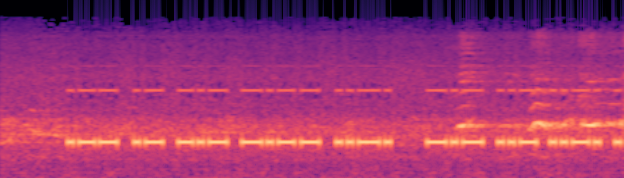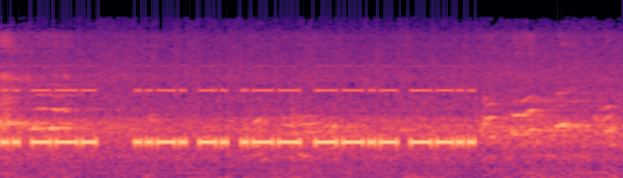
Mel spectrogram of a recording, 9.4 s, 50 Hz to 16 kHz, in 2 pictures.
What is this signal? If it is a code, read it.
Morse code, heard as a keyed tone, hand-sent with a bug key, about 29 wpm, 790 Hz, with the noise of a park. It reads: WAKYF KUFSO FNWQZ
